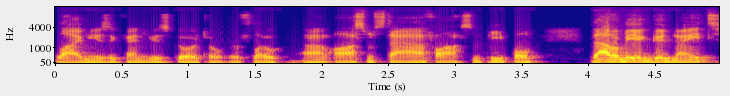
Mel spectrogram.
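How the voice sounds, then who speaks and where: A man speaks at a moderate pace in a very deep, low pitch. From Pembroke, Ontario, Canada. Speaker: musician. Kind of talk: interview. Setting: studio. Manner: hesitant with many fillers.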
